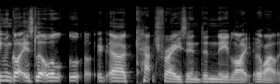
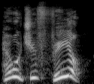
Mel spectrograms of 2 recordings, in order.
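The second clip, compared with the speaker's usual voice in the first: lightly voiced mock self-pity, slow and higher; mocking imitation; 7 semitones higher, 3 dB louder, slower than usual. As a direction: parody his self-pitying plea. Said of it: "And then to be like".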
